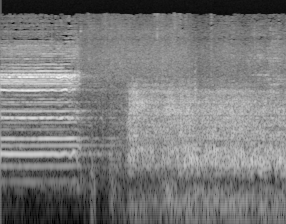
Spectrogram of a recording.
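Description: A long sung note held on one steady pitch that cuts off about a second in, followed after a short lull by a loud, steady, rough rumbling noise.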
